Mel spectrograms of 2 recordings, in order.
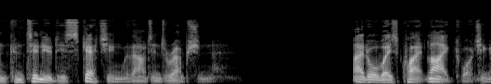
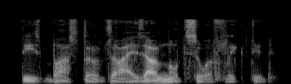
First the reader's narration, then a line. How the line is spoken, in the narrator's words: Under his breath, but audibly, he added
